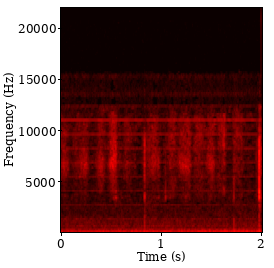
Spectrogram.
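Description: Chalk writing on a blackboard: faint, irregular scratching strokes and light taps of the chalk against the board, over a low steady room hum.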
